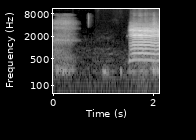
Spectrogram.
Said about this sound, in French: Non mais il arrête pas de gueuler ce con d'animal Mais il me répondra jamais mais c'est une chèvre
